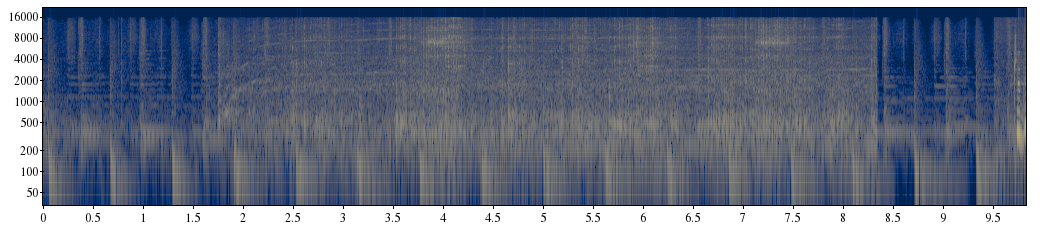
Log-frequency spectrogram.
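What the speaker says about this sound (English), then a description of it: "Next, I'm going to add 1 large egg and start whisking it." An egg is whisked into cookie batter in a bowl, giving a quick, even run of soft tapping and swishing strokes, close and fairly quiet, with a few louder knocks at the start and end.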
